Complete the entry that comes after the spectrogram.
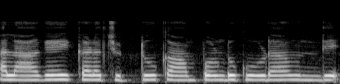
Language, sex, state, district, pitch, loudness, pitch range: Telugu, male, Telangana, Hyderabad, 210 Hz, -14 LUFS, 205-215 Hz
